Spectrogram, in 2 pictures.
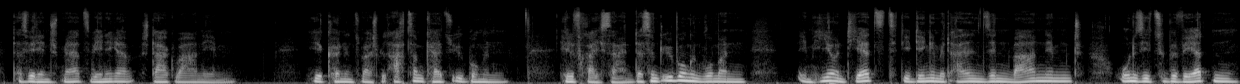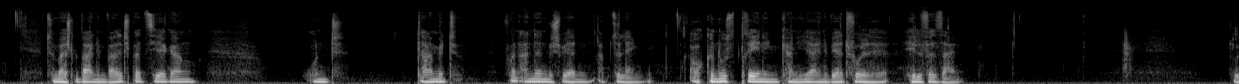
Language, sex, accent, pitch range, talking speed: German, male, German, 110-135 Hz, 130 wpm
